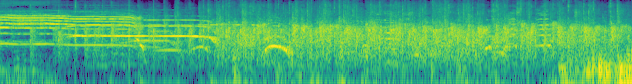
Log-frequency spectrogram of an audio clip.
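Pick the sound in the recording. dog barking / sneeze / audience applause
audience applause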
